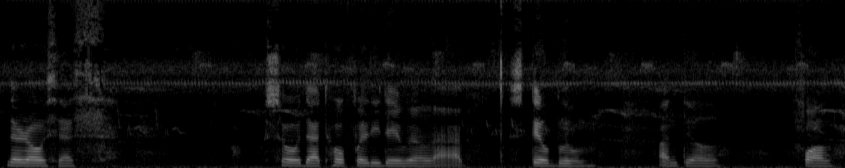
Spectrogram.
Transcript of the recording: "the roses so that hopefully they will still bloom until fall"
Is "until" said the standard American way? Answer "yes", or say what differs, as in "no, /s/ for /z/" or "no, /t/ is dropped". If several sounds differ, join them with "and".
yes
